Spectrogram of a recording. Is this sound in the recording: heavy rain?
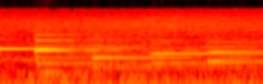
yes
